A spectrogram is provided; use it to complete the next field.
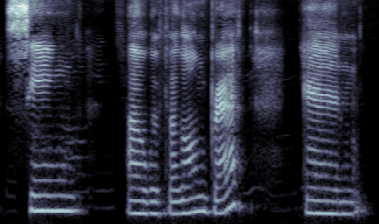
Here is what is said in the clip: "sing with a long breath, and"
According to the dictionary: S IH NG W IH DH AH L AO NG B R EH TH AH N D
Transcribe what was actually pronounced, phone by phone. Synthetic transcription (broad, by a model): S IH NG W IH DH AH L AO NG B R EH TH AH N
